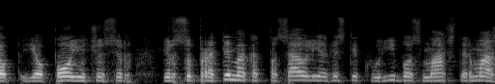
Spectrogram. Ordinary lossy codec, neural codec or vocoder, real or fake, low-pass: AAC, 32 kbps; none; real; 10.8 kHz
